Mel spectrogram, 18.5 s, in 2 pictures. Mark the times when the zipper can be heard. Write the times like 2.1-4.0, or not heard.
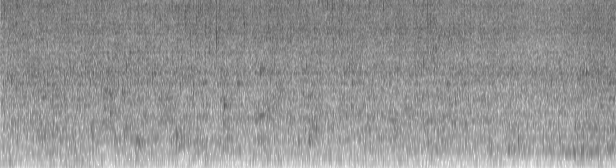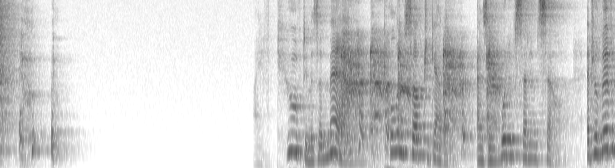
not heard.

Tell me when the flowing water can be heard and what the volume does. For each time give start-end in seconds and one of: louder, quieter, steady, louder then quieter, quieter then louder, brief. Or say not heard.
0.0-9.3 steady.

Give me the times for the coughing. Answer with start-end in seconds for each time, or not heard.
0.5-2.2, 9.5-10.1, 14.3-16.9.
